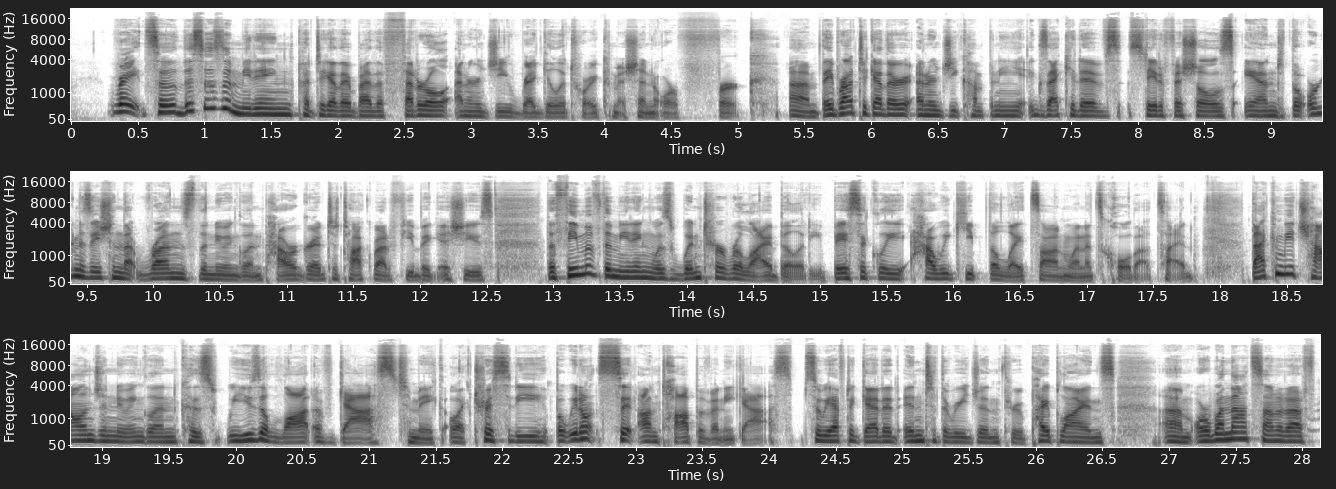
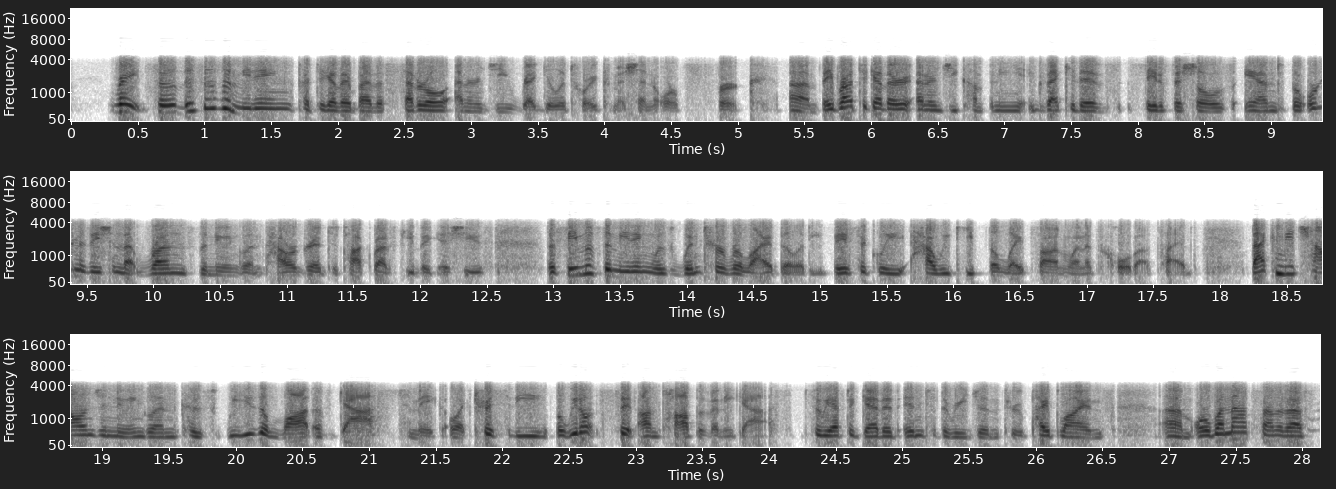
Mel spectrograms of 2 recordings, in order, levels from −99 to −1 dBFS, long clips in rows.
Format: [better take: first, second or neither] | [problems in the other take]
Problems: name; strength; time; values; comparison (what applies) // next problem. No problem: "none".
first | phone-call audio; poor line; nothing above 4 kHz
